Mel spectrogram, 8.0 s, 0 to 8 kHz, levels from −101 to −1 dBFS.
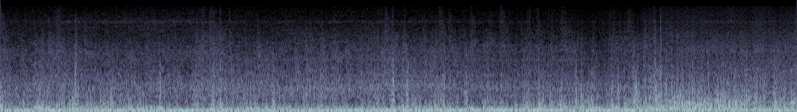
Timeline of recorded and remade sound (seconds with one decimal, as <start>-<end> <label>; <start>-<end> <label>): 0.0-5.7 recorded; 5.7-8.0 remade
